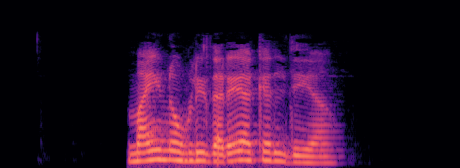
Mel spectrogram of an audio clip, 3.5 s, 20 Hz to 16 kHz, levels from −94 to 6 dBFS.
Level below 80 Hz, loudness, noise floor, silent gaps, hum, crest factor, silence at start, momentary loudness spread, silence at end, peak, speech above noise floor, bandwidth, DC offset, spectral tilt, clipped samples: -60 dBFS; -18 LUFS; -88 dBFS; none; none; 18 dB; 0.95 s; 12 LU; 0.95 s; -2 dBFS; 71 dB; 6.6 kHz; under 0.1%; -8 dB/octave; under 0.1%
